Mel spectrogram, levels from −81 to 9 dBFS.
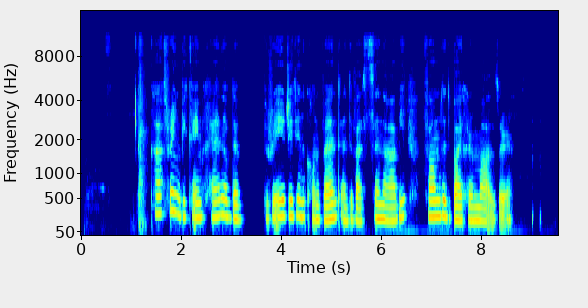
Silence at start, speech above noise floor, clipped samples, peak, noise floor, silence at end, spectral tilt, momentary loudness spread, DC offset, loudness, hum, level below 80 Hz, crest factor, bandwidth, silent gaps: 1.15 s; 45 dB; under 0.1%; -10 dBFS; -71 dBFS; 0.95 s; -7 dB/octave; 11 LU; under 0.1%; -26 LUFS; none; -60 dBFS; 18 dB; 11.5 kHz; none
